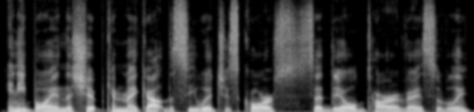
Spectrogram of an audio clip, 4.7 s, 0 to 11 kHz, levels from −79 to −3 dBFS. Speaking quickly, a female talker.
No: fast, 215 wpm; male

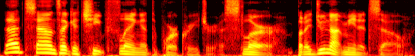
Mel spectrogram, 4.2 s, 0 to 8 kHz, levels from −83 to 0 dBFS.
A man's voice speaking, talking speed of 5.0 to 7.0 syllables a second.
Yes: male; 5.4 syllables/s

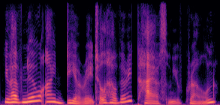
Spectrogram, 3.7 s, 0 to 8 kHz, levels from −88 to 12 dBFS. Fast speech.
No: average, 165 wpm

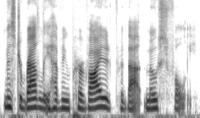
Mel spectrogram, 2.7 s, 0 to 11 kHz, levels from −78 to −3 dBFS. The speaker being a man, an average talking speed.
No: female; average, 180 wpm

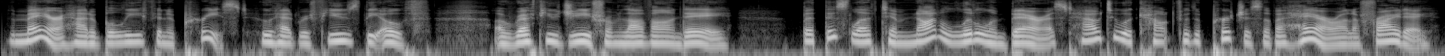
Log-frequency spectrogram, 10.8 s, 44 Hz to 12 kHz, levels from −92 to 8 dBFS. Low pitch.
No: medium, 175 Hz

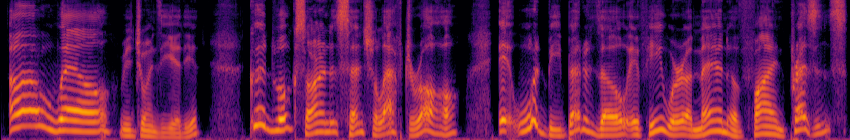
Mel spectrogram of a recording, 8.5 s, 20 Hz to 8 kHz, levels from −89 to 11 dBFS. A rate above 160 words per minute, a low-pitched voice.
No: average, 170 wpm; medium, 185 Hz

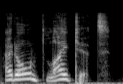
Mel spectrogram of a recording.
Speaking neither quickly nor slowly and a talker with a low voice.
No: average, 195 wpm; high, 205 Hz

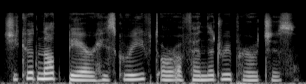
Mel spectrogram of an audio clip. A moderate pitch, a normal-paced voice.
No: high, 215 Hz; average, 175 wpm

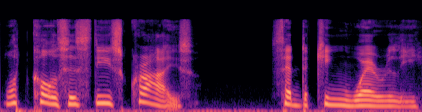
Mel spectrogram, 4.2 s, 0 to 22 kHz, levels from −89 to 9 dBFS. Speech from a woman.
Yes: female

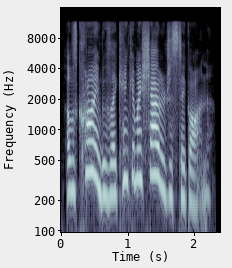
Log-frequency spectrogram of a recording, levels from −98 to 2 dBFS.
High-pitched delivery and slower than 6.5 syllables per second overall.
No: very high, 265 Hz; 7.0 syllables/s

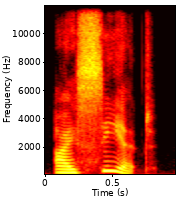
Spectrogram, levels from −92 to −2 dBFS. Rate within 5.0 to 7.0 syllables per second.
No: 4.0 syllables/s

